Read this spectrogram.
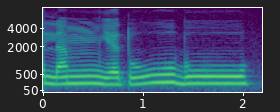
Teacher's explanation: میم ساکن کی آواز کو ظاہر کر کے پڑھیں گے ۔ لم یتوبو نہیں پڑھیں گے، اگر ہم لم کریں گے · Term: اظہار شفوی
